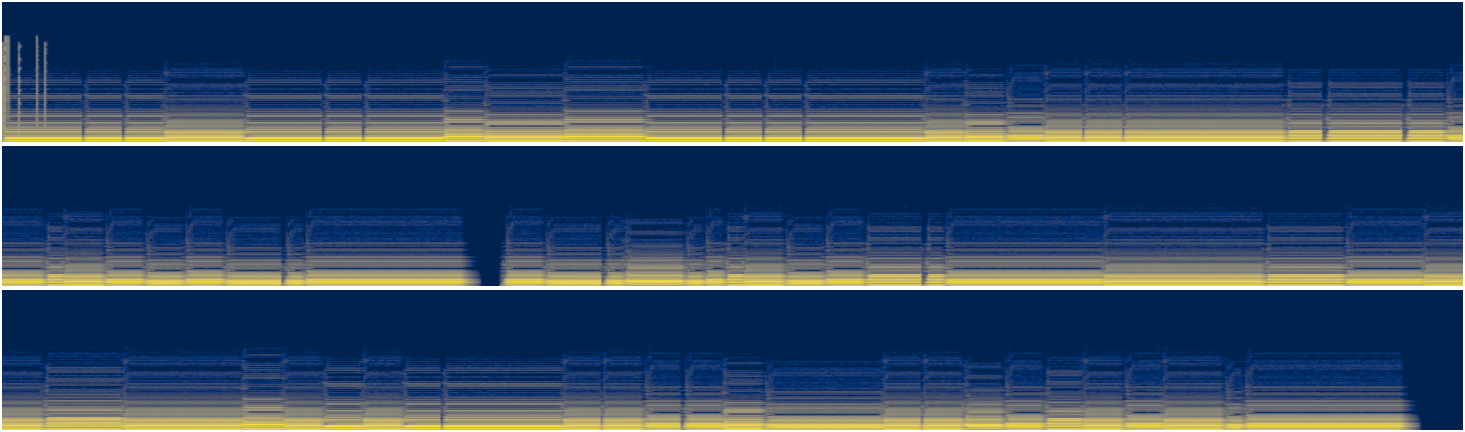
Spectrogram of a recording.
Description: tenor solo; fine knacks

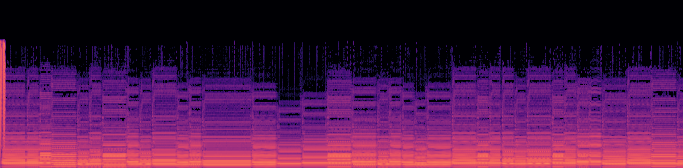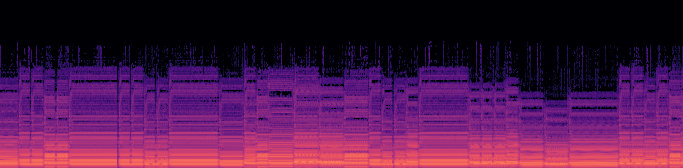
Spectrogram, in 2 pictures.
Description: plaude cantus mute

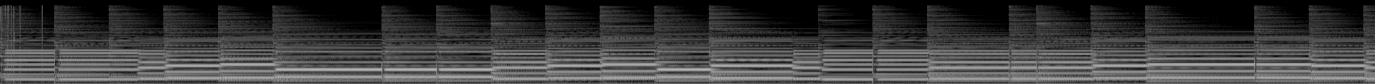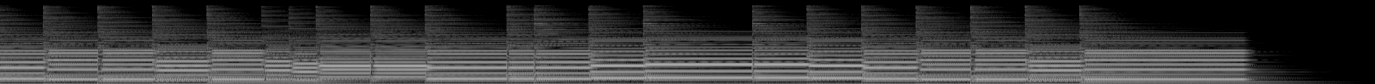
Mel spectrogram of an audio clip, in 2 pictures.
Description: tenor emphasized; es ist ein schnee

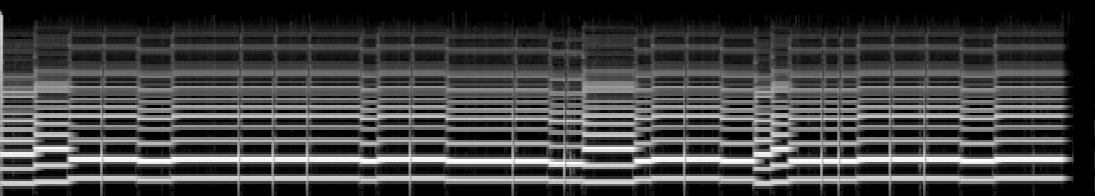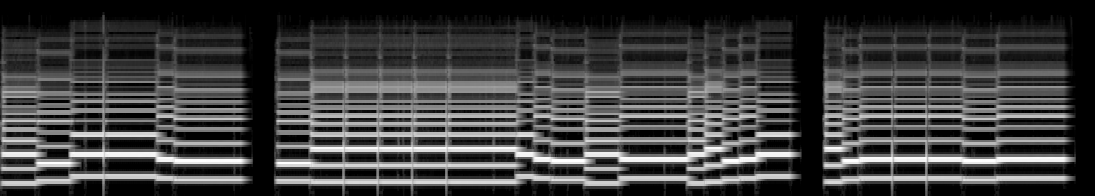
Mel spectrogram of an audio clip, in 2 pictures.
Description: altus solo; now is the month of maying

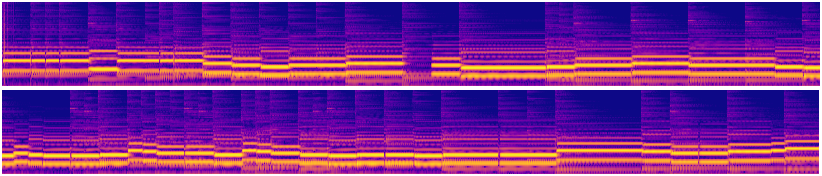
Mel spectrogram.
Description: cantus emphasized; come merry lads

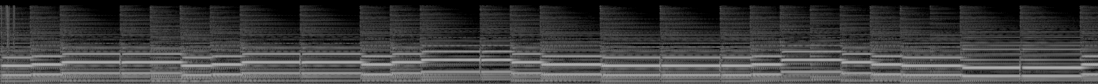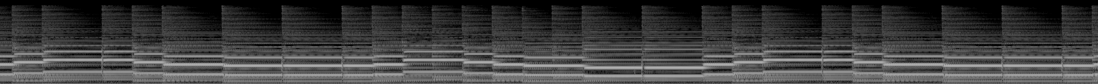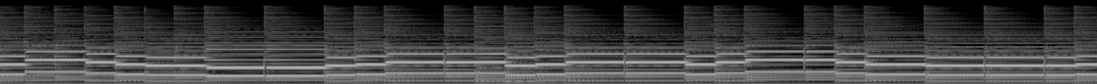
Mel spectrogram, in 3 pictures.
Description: cantus emphasized

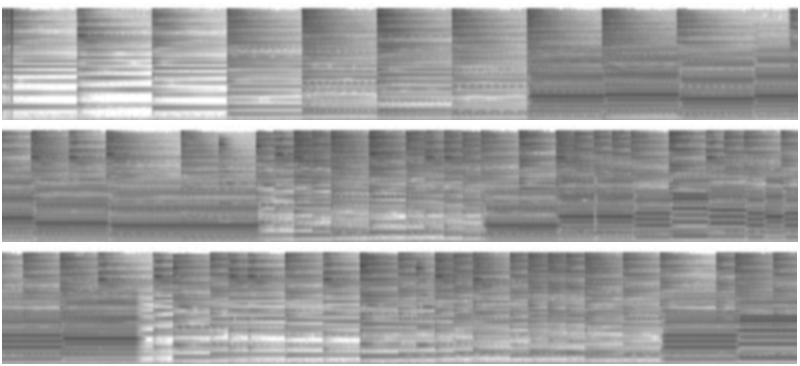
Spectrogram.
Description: bassus emphasized

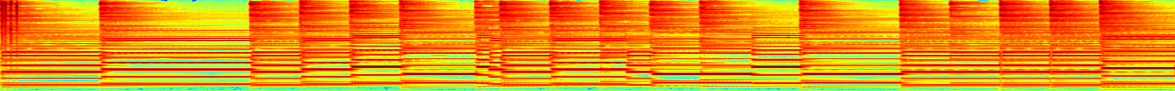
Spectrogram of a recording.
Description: altus emphasized

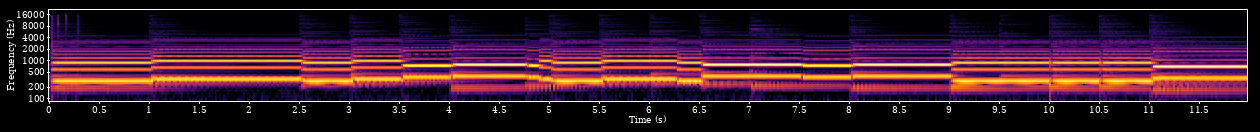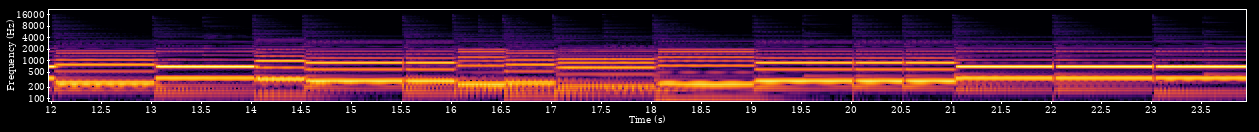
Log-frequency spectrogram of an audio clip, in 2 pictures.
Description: transposed altus emphasized

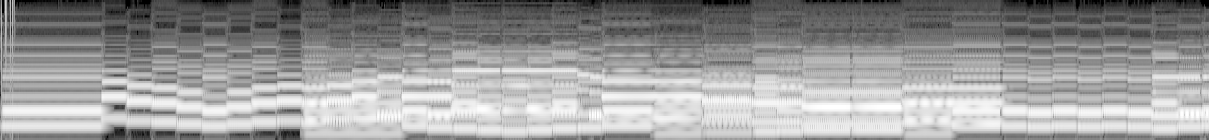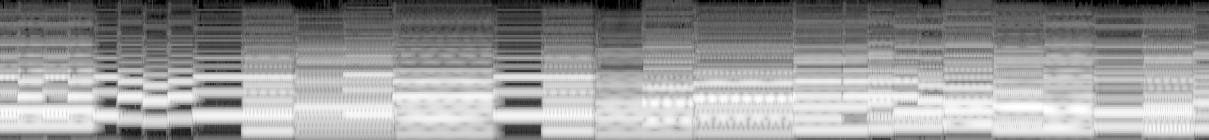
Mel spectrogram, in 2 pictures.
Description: nightingale altus mute

